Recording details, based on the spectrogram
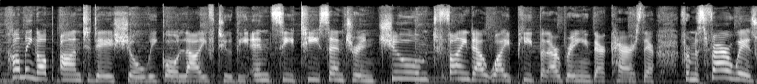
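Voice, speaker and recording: An actress with an Irish accent playing a self-important current affairs radio host in a comic radio play. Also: female voice, on the high side, fairly bright tone, natural voice. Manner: brisk, interrupting, self-assured. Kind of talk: comic radio play, talk show presenting.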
